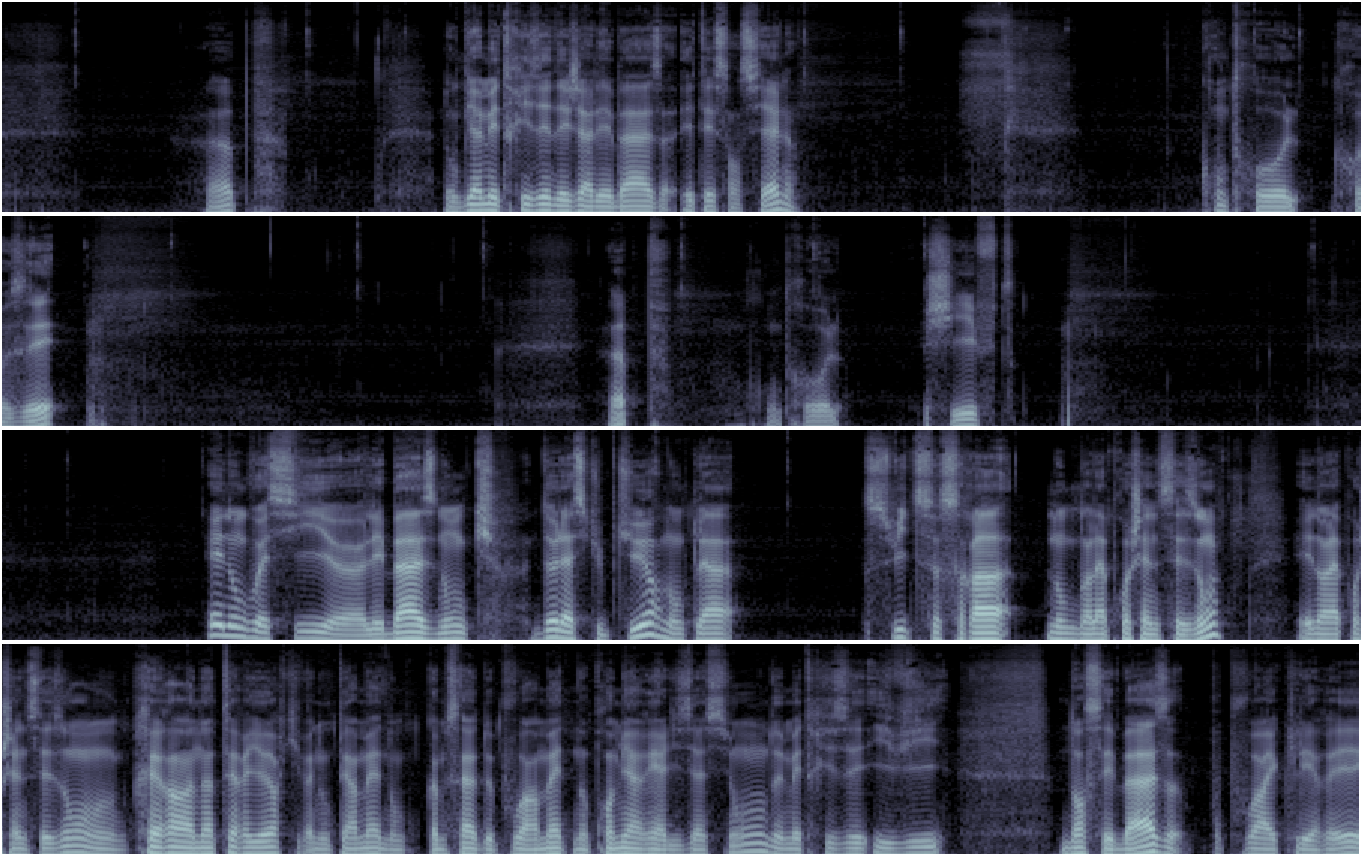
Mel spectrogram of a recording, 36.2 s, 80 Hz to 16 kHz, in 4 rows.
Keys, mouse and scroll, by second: 2.4 scroll down 2, 2.5-2.8 scroll up 1, 2.8-4.1 middle drag, 4.1-6.6 drag, 6.6-6.9 scroll down 2, 6.9 middle click, 7.2-8.2 scroll up 1, 8.4-9.7 ctrl+drag, 9.7-11.6 middle drag, 11.6-18.2 drag, 18.2-18.7 scroll down 2, 18.7 middle click, 19.6 scroll up 1, 19.9-21.4 shift+middle drag, 21.4-24.9 shift+drag, 24.9-33.0 shift+middle drag, 33.0-33.8 scroll down 2, 33.8-36.2 shift+middle drag.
